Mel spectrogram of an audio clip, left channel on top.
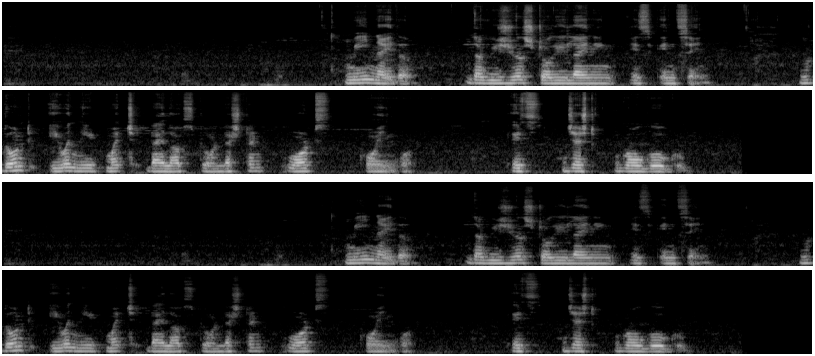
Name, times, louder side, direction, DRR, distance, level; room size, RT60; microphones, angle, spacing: voice 1, 3.4-4.1 4.6-7.1 8.0-11.3 11.7-12.2 13.2-13.5 13.7-15.0, left 4 dB, 35° left, 0.4 m, -24 dB
9.1 x 4.7 x 2.7 m
head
